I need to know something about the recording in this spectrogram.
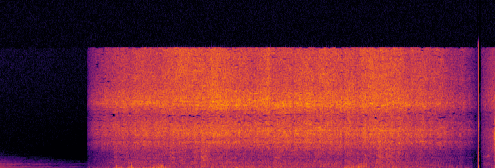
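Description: Sliced beef, mushrooms and garlic sizzling on a hot tabletop barbecue grill plate: a steady hiss with small crackles. It starts about a second in, after a moment of silence, and cuts off just before the end.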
